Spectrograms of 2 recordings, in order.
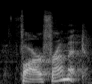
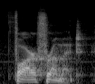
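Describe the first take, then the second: First: Far from it sung out higher with a rising end; mock TV pitchman. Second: Said in the usual way. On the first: Shown as a demonstration. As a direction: hype it like a late-night ad. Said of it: "The Ronco tape case". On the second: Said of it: "It's like a K-Tel commercial".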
